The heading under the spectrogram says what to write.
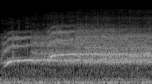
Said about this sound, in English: Screaming can be heard all across town.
